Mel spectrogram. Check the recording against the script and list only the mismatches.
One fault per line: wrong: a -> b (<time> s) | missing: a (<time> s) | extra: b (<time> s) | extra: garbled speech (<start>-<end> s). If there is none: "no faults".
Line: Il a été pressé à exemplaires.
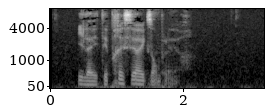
no faults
